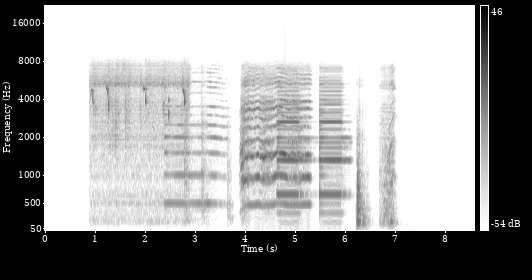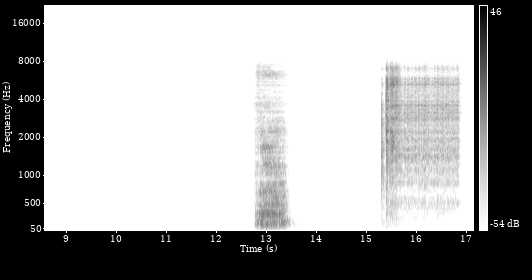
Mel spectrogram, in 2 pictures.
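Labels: First, there is chirping. While that goes on, wooden furniture moves. Then someone screams. Over it, an alarm can be heard. After that, knocking is heard. Next, there is the sound of a zipper. Later, a dog can be heard. Finally, a coin drops.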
